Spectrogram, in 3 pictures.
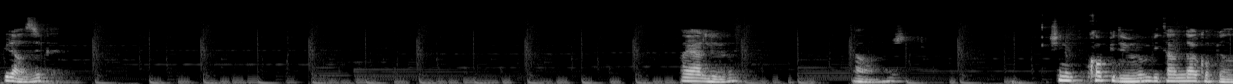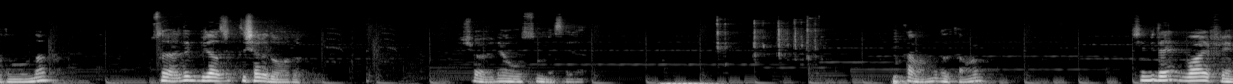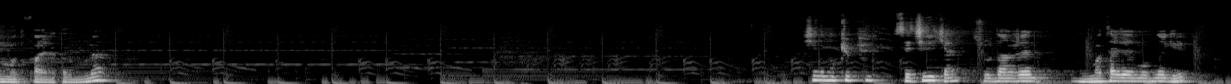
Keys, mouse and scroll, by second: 8.1-10.7 scroll down 1, 10.8-13.8 drag, 14.0-17.0 drag, 18.8-21.1 drag, 21.1 scroll down 1, 21.9-26.9 drag, 28.2 scroll up 2, 29.2-30.8 middle drag, 30.8 scroll down 2, 31.2-31.6 middle drag, 31.6-32.0 scroll up 3, 34.8-36.9 drag.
